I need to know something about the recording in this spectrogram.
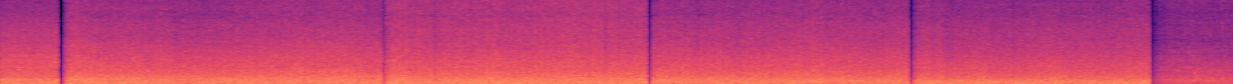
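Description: Rushing water roars loudly and steadily nearby.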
